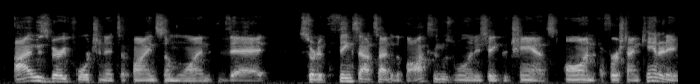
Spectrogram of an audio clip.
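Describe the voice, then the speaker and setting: A man with an American accent at a very fast pace, in a dry, close sound with no echo. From California. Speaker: Senate candidate, businessman. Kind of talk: interview.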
